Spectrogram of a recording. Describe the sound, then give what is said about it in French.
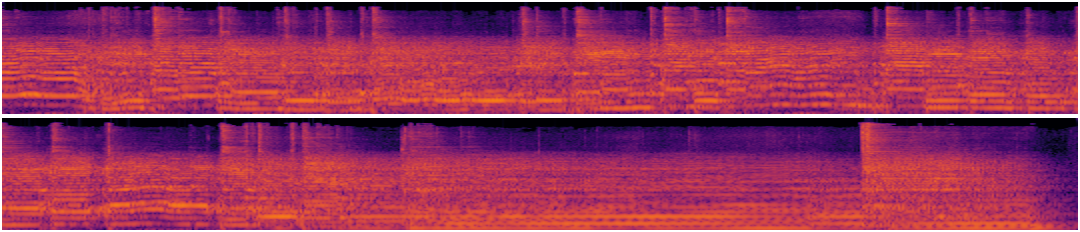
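Heavily overdriven electric guitar through a pedal with Plexi-style tones, its boost engaged and high gain, playing a loud, gritty run of notes before settling into a long sustained low chord that rings with thick distortion. “Alors ce que je vais faire, c'est que je vais quand même essayer de te mettre le boost pour se rendre compte.”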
